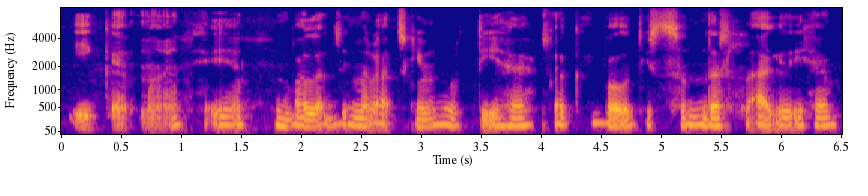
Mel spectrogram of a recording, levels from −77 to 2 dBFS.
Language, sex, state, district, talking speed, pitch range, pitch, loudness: Hindi, male, Rajasthan, Nagaur, 140 wpm, 140-155 Hz, 145 Hz, -18 LUFS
